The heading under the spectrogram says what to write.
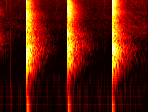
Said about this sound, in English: The slow clap of slow claps.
